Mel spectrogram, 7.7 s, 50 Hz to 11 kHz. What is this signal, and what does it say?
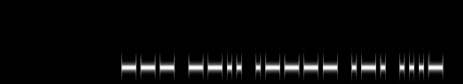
Morse code, heard as a keyed tone, about 15 wpm, 700 Hz. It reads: OZ1RV
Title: DXCC-100 Call Signs - 5 Characters - Repeated 2x - 15wpm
